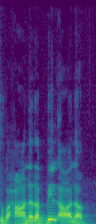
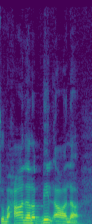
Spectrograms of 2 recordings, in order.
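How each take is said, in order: First: The middle word is clipped to 'rabbil'. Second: The middle word is clipped to 'rabbil'.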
